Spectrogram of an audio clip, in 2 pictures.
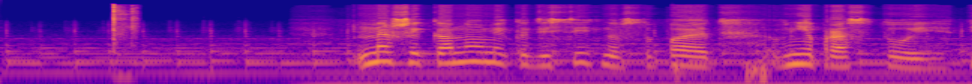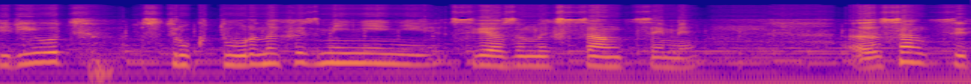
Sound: speaking in Russian

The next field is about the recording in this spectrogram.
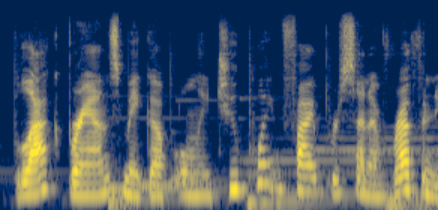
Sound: none

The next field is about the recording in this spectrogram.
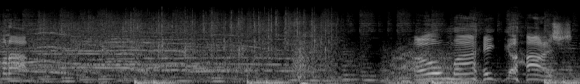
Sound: audience applause

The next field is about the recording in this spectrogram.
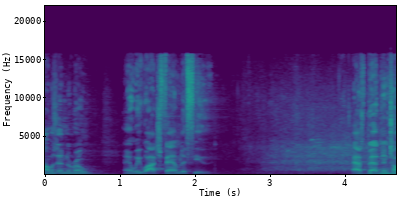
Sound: congregation laughs

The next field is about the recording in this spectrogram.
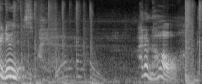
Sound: sighs

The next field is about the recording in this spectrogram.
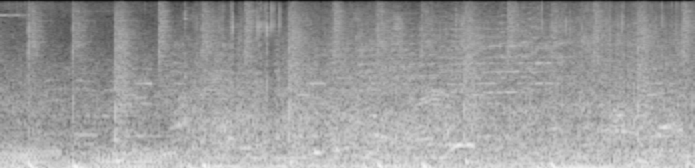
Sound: crunching

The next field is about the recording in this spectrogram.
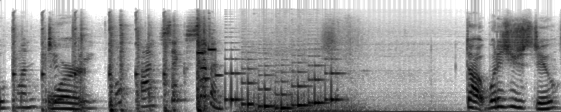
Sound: electronic beeping

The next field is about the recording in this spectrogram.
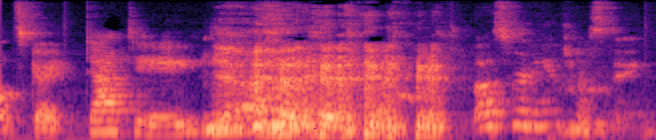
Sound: laughing

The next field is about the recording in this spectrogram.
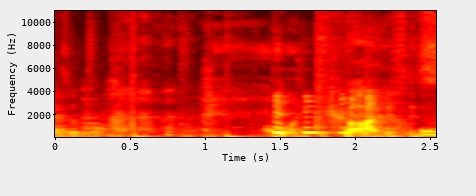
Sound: chuckling

